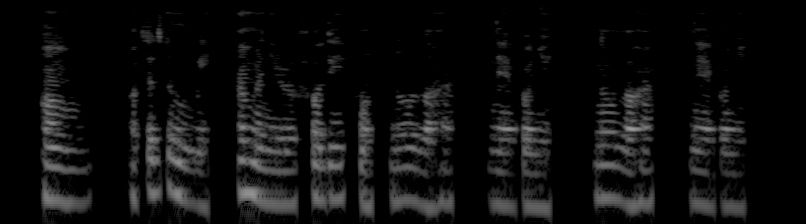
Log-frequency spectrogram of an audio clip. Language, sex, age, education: Igbo, male, 15-29, tertiary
